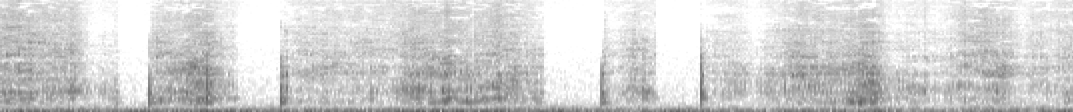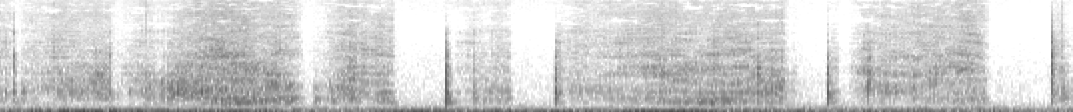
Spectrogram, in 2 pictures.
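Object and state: Wooden tray scratched with fingernails.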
